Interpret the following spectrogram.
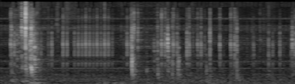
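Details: Siemens refrigerator: light irregular plastic clicking and clattering like loose trim against the cabinet, no steady hum; owner suspects plastic near the rear wall or a freezing spot transmitting the noise, not confirmed.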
